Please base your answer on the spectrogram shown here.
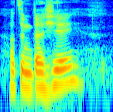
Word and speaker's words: Hattenberger: Is it the French pronunciation? Hattenberger? No. The German one, okay.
